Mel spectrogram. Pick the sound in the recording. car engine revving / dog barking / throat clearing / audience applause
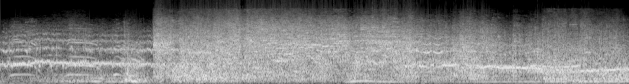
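car engine revving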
